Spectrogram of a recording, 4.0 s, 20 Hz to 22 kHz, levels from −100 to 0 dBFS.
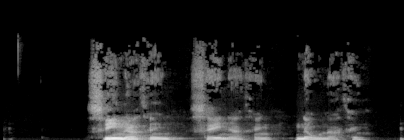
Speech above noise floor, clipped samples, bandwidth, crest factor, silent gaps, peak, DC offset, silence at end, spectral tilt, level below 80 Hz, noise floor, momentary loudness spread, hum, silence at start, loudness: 64 dB; under 0.1%; 15.5 kHz; 20 dB; none; -2 dBFS; under 0.1%; 0 s; -6 dB/octave; -60 dBFS; -84 dBFS; 22 LU; none; 0.9 s; -20 LUFS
